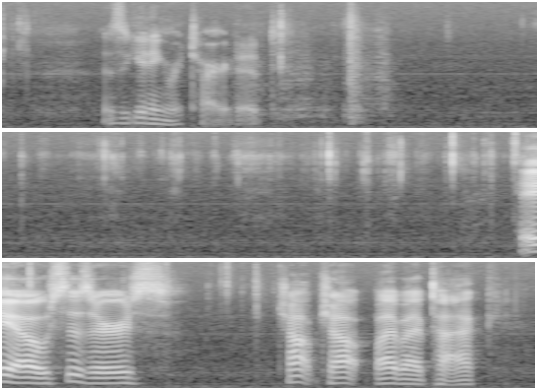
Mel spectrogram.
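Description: A foil card wrapper crinkles in a hand.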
